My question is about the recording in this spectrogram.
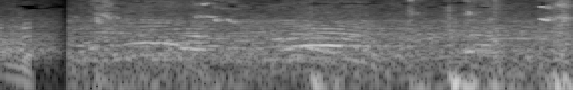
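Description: Basketball game sound on a hardwood arena court: a ball bouncing, with a couple of sharp knocks near the end, under faint voices.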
